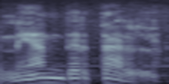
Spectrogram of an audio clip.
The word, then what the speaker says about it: neandertal: a su origen europeo el nombre se ha pronunciado de diferentes maneras en el tiempo sin embargo la pronunciación más aceptada hoy es la de neandertal sin la H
